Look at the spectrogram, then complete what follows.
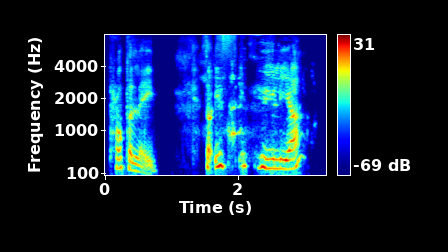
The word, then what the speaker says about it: Hülya: Yes, it's Hülya. I have got like double dots on the U, like a German letters. Yeah. So it's Hülya, yes.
